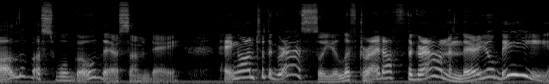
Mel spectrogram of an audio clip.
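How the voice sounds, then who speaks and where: Using a put-on character voice, a woman speaks at a moderate pace. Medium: read story. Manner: gentle, warm.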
